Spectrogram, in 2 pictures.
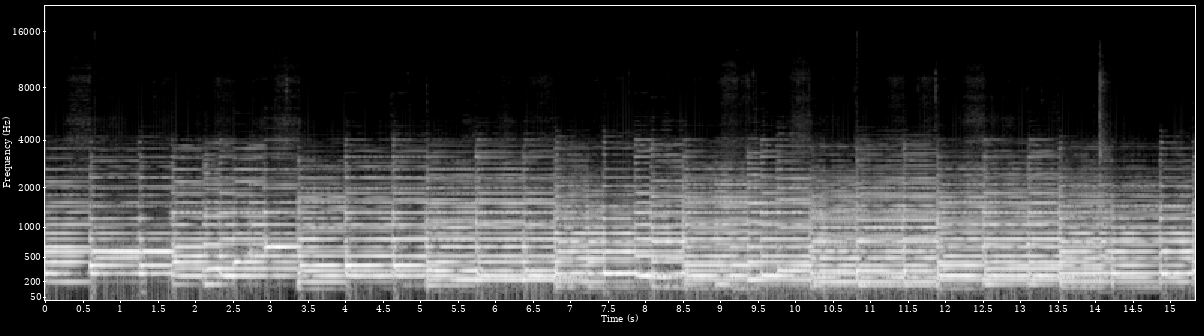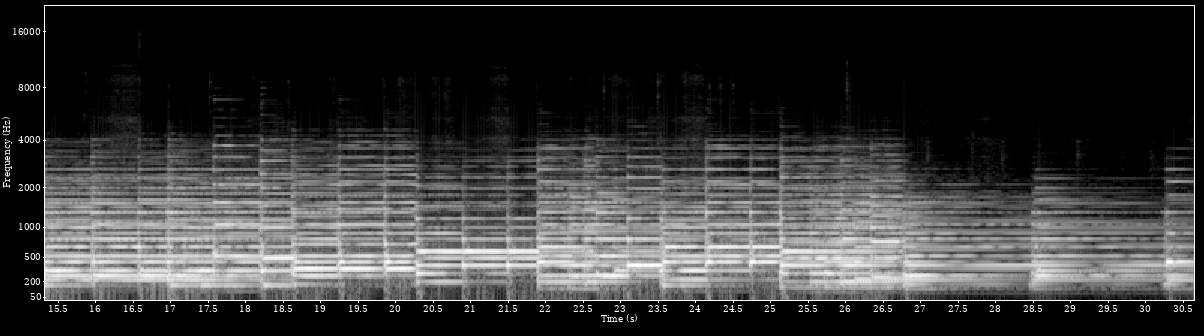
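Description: Upright piano improvisation, chords and melody held on the sustain pedal so the notes ring on and blur into one another, which the player puts down to not yet knowing how much pedal to use. The playing drops to a softer, sparser passage about three seconds before the end.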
